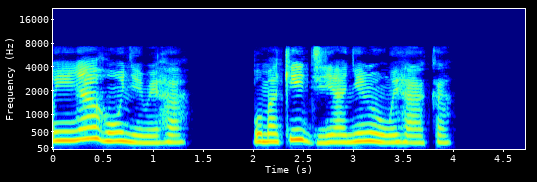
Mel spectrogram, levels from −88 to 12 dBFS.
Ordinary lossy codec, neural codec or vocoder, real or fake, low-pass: AAC, 32 kbps; none; real; 7.2 kHz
